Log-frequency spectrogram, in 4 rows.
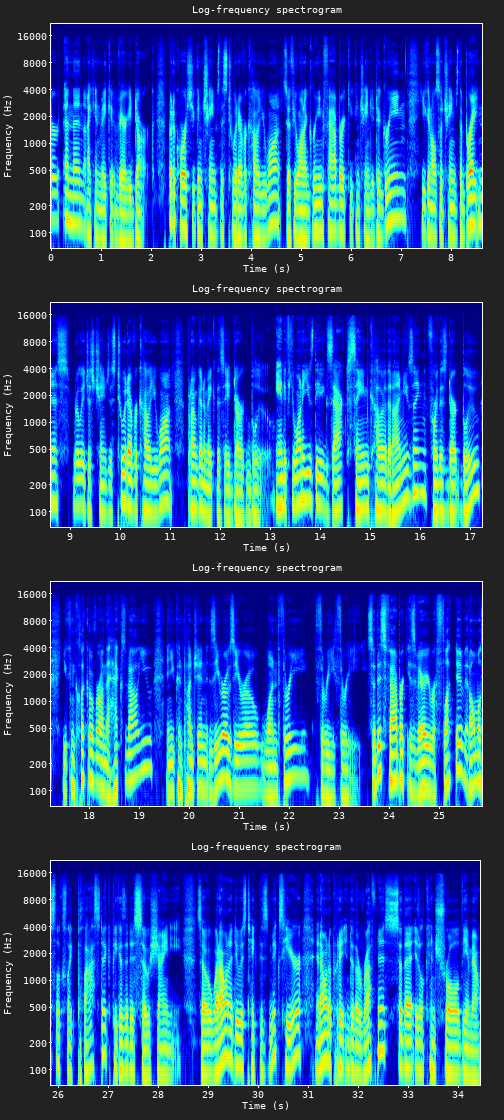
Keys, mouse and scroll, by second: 2.1 click, 3.1-4.1 scroll down 4, 4.1 click, 4.6-5.8 shift+middle drag, 5.8 click, 13.1 ctrl+v, 23.0 middle click, 23.4 scroll down 1, 24.4 shift+middle click, 24.6 shift+scroll up 2, 25.3-25.9 scroll up 1, 26.9 scroll down 1, 27.1-28.6 shift+middle drag, 28.6-29.0 scroll up 1, 29.0-33.7 drag.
